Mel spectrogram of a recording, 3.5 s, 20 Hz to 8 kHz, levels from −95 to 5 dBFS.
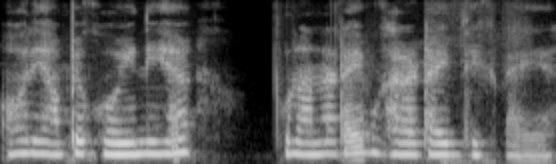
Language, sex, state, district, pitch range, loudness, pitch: Hindi, female, Delhi, New Delhi, 205-225 Hz, -19 LUFS, 215 Hz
